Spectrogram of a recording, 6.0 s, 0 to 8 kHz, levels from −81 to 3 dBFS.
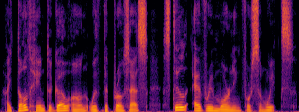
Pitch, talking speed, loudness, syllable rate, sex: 120 Hz, 150 wpm, -19 LUFS, 3.6 syllables/s, male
